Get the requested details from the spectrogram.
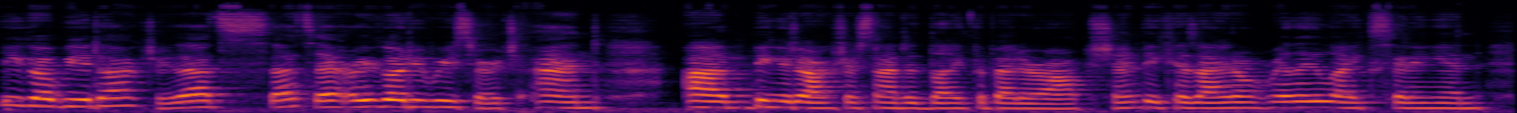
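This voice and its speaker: A woman in her twenties telling her story in a casual vlog from her childhood bedroom, chatty and self-deprecating with animated asides. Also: mid-range voice, a little fast, poor audio. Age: 20s. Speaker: vlogger.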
